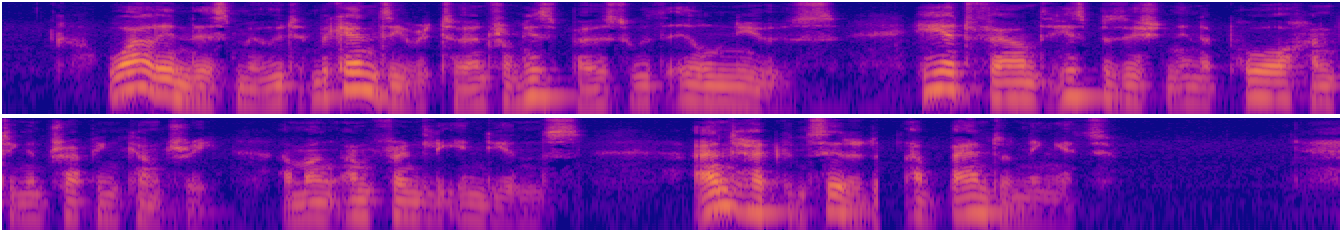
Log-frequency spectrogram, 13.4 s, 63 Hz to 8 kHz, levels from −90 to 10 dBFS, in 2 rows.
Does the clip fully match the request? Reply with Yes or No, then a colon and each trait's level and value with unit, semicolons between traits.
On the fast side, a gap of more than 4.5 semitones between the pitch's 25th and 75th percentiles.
No: average, 150 wpm; average, 5.1 semitones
